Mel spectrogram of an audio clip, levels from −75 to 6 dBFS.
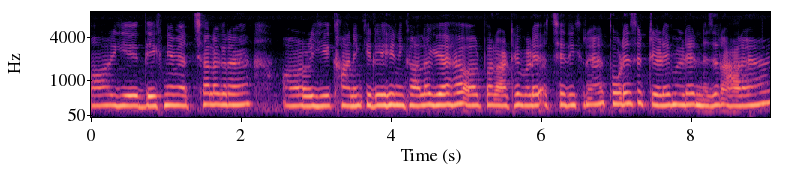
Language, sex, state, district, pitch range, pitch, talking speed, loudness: Hindi, female, Haryana, Jhajjar, 250-275 Hz, 260 Hz, 210 wpm, -13 LUFS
